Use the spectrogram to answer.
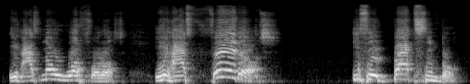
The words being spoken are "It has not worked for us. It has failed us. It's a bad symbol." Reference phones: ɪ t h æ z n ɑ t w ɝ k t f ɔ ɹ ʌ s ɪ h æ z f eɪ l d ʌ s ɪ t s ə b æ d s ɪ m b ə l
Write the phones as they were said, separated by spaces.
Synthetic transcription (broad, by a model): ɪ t h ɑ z n ɑ t w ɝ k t f ɔ ɹ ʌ s ɪ h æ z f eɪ d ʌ s ɪ t s ə b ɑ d s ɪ m b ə l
